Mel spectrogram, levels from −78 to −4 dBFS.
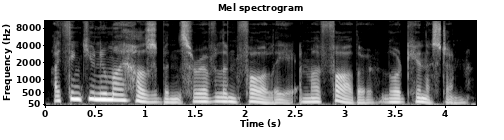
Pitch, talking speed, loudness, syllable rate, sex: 145 Hz, 195 wpm, -16 LUFS, 5.2 syllables/s, female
